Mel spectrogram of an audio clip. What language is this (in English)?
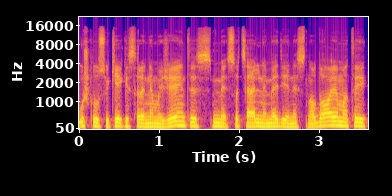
Lithuanian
